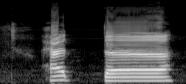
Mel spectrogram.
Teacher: ہا گلے کے درمیان سے زور لگا کر ہا کو نکالنا ہے۔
